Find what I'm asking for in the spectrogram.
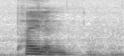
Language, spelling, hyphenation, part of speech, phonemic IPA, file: German, peilen, pei‧len, verb, /ˈpaɪlən/, De-peilen.ogg
- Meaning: 1. to take a bearing of, determine the direction, position, or depth of 2. to understand, grasp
